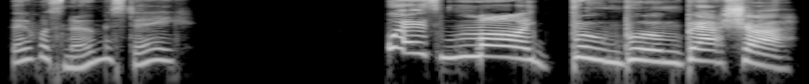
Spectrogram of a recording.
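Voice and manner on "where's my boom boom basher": high, loud, slow scream. A narrator's reading. Steve screams for his missing boom boom basher. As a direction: demand it furiously. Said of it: "screamed Steve".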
